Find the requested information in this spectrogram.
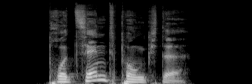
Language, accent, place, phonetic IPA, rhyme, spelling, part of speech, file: German, Germany, Berlin, [pʁoˈt͡sɛntˌpʊŋktə], -ɛntpʊŋktə, Prozentpunkte, noun, De-Prozentpunkte.ogg
- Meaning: nominative/accusative/genitive plural of Prozentpunkt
